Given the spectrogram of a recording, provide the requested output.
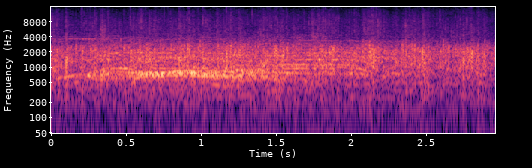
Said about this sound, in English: Did you hear that? Are you hearing people clapping? I heard zero clapping.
